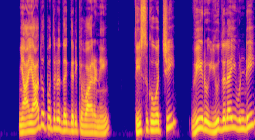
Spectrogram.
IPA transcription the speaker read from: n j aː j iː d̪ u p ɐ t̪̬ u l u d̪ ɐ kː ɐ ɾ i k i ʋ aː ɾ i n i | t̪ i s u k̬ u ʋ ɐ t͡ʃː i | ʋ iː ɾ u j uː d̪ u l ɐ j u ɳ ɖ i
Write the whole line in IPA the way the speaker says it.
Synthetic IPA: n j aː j aː d̪ u p ɐ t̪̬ u l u d̪ ɐ ɡː ɐ ɾ i k i ʋ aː ɾ i n i | t̪ iː s u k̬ u ʋ ɐ t͡ʃː i | ʋ iː ɾ u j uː d̪ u l ɐ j u ɳ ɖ i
